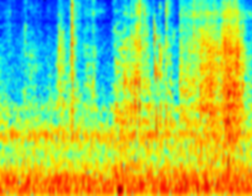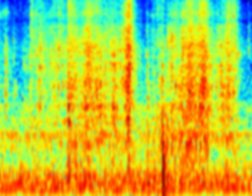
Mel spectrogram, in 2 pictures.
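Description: Close-up eating sounds from chewing and biting into a torta de asada, with small clicks and a sharper click about four seconds in.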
